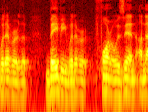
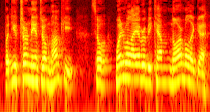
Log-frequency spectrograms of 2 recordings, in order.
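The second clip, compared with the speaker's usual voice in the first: high, pleading, no real tears; pleading maidservant; 7 semitones higher than usual. Acted. Cursed maidservant begging the sage to forgive her, high pleading. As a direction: beg forgiveness in a raised, imploring voice. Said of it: "So she was crying".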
